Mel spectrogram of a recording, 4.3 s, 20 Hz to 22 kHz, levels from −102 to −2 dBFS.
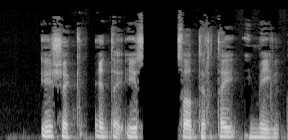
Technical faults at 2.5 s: generation loss; playback stall

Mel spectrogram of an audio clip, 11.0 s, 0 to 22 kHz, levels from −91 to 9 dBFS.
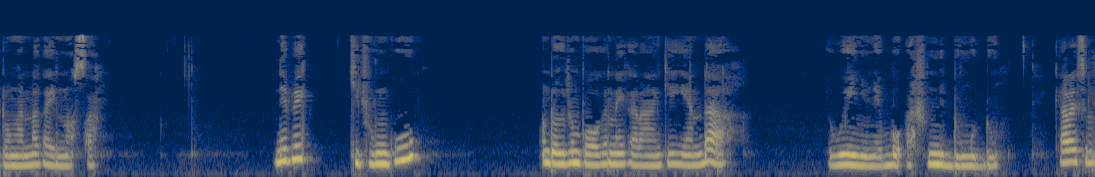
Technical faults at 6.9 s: Vorbis compression

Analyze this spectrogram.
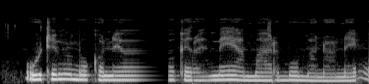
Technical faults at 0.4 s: none

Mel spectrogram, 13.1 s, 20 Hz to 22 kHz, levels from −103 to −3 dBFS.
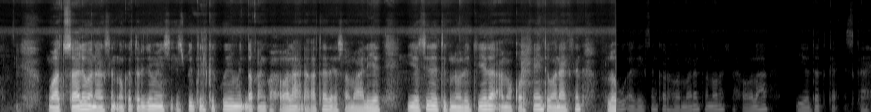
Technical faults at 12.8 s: one channel inverted

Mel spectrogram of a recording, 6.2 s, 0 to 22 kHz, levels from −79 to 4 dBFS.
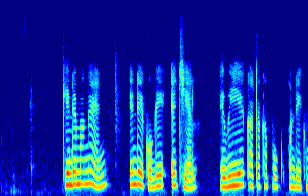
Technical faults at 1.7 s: none

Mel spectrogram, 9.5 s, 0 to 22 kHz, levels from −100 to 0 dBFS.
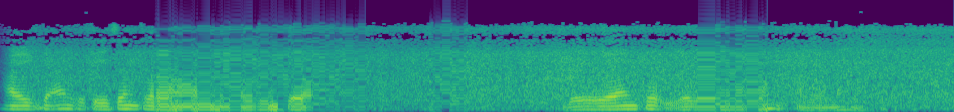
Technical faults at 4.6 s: MP3 compression; robotic sound from repeated short buffers

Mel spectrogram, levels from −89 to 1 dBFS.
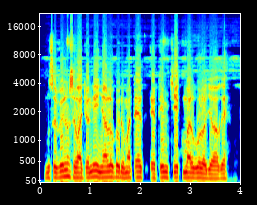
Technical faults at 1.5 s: hard clipping

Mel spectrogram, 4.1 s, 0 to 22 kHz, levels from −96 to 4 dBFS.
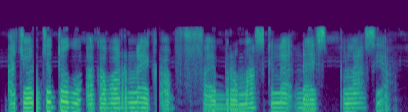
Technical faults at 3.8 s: overlap-add ripple

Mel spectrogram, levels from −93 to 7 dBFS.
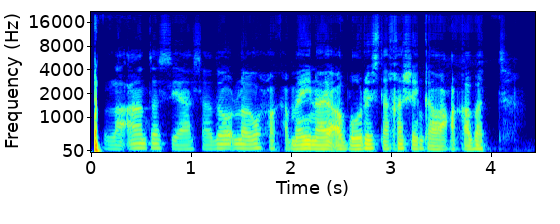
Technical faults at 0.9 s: Opus compression

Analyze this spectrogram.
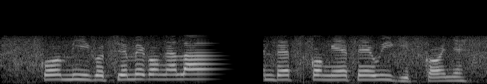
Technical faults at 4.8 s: none

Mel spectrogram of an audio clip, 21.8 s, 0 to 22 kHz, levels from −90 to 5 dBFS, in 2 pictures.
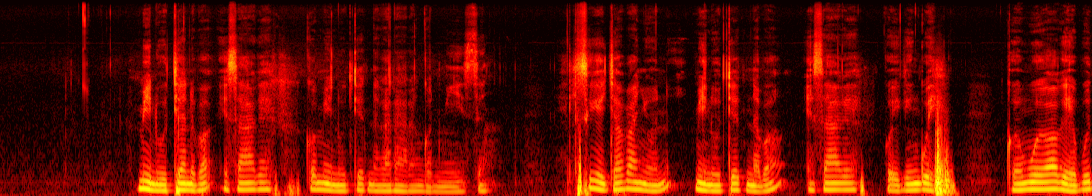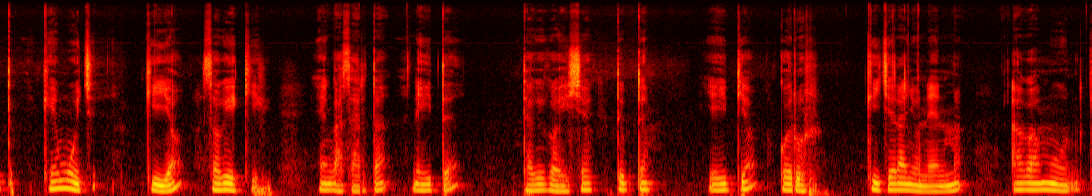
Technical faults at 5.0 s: none

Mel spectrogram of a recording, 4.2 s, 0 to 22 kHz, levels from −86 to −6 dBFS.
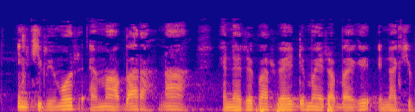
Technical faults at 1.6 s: transcoding between lossy codecs

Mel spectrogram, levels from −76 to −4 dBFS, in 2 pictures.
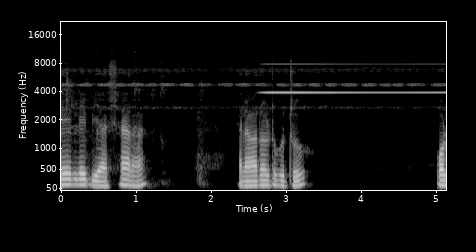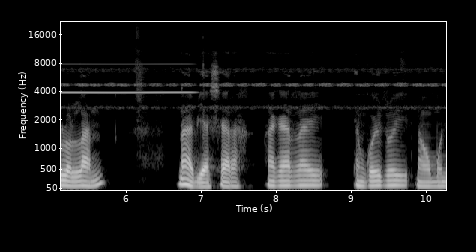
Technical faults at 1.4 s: none

